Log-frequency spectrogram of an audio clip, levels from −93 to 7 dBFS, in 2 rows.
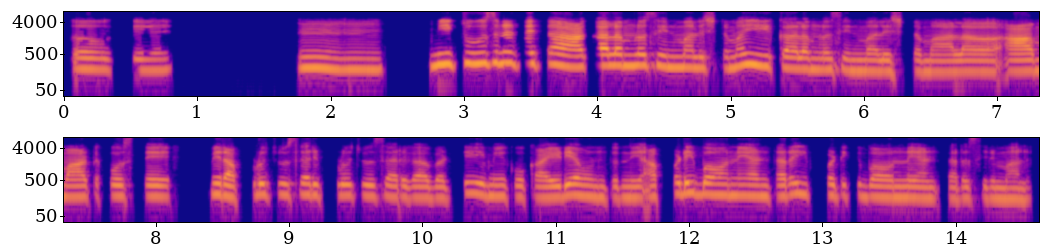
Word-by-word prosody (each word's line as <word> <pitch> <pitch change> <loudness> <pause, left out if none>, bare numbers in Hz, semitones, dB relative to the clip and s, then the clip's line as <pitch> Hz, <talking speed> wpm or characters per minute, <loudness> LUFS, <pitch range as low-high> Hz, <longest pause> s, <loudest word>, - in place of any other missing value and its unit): Okay. 190 -1 -5 1.2
హ్మ్. 215 -2 0
హ్మ్. 190 0 -4 0.4
మీరు 265 -2 +6
చూసినట్లయితే 280 -1 +3 0.2
ఆ - - +12
కాలంలో 250 0 +7
సినిమాలిష్టమా? 220 -1 -1
ఈ - - +2 0.2
కాలంలో 200 -2 +1
సినిమాలిష్టమా? 170 -2 -4
అలా 170 0 0 0.3
ఆ - - +9 0.2
మాటకొస్తే 180 +1 -2 0.4
మీరప్పుడు 200 +1 +2
చూసారు, 200 0 -2
ఇప్పుడు 195 +3 -5
చూసారు 180 -2 -4
గాబట్టి 165 +5 -5 0.2
మీకొక 175 -1 -7 0.2
ఐడియా 195 +3 +3
ఉంటుంది. 170 0 -6 0.2
అప్పటియి 215 +2 -1
బాగున్నాయంటారా? 190 -1 -2
ఇప్పటికి 190 -1 -8
బాగున్నాయంటారా 165 -2 -3
సినిమాలు? 155 -2 -6
190 Hz, 110 wpm, -24 LUFS, 170-210 Hz, 1.2 s, ఆ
